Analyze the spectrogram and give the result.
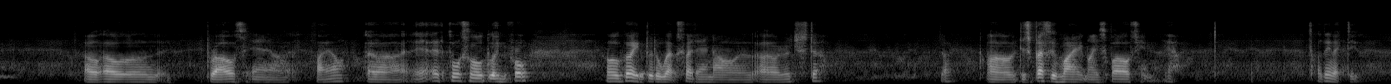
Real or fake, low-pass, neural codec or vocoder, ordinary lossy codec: fake; none; codec, 16 kHz, 1 kbps, FunCodec, trained on LibriTTS, 50 frames a second; none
